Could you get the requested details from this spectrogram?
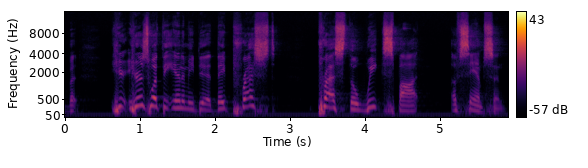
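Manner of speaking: ordinary delivery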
